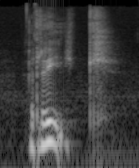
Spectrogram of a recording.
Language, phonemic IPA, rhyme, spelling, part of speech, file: Swedish, /riːk/, -iːk, rik, adjective, Sv-rik.ogg
- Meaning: 1. rich, wealthy 2. rich (more generally) 3. rich (more generally): abundant, etc. (when sounding better as a translation)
